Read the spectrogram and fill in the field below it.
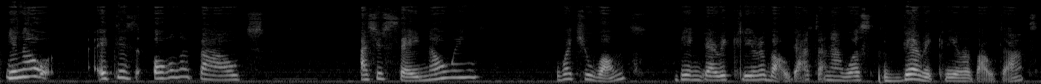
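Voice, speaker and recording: A woman's voice: medium pitch, lively intonation, a little mellow, breathy edge, poor audio. A woman in her fifties from France, whose first languages are French and Dutch, speaking as a guest on an internet radio show. She talks in a reflective way and often stops to say "um.". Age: 50s. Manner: reflective, pausing often with ums.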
